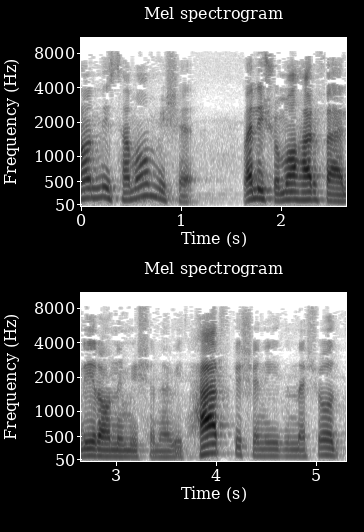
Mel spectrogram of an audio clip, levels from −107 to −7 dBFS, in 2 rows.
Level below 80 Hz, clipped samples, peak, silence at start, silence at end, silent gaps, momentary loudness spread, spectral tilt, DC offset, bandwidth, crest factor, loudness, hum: -76 dBFS; under 0.1%; -4 dBFS; 0 s; 0.1 s; none; 20 LU; -6 dB/octave; under 0.1%; 8.6 kHz; 22 dB; -25 LUFS; none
